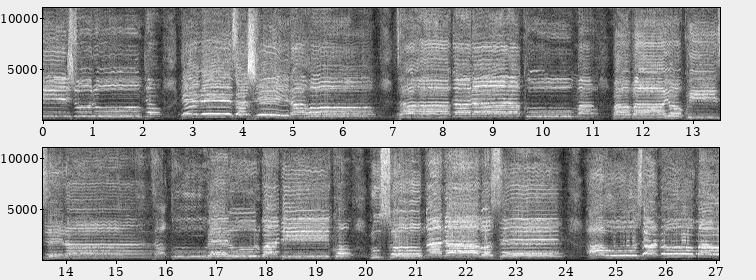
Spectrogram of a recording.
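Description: Mixed choir of men's and women's voices singing a hymn unaccompanied, led by a man singing into a microphone, in phrases with short breaks between them.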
